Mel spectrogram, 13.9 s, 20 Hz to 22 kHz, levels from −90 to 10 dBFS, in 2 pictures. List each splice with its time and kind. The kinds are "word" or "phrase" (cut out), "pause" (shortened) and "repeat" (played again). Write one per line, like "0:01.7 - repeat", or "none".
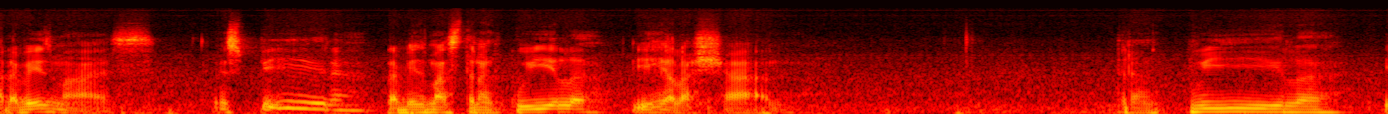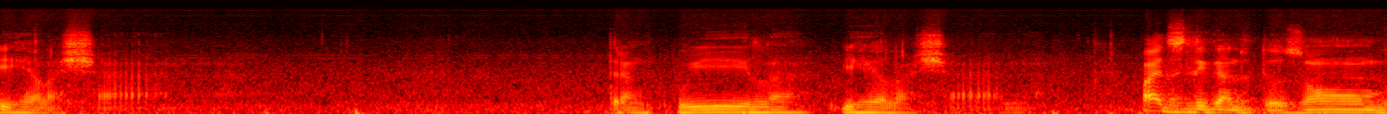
0:01.9 - phrase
